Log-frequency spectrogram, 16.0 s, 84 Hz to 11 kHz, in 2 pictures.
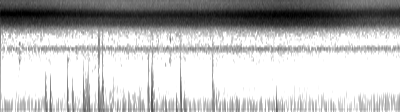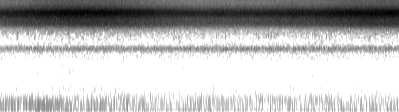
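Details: Periodical cicadas of a 17-year emergence fill hillside woods with a dense chorus, a high hissing drone that swells and fades every few seconds like a wave across the trees, loud under a low canopy.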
